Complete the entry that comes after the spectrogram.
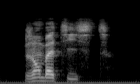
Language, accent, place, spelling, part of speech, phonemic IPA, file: French, France, Lyon, Jean-Baptiste, proper noun, /ʒɑ̃.ba.tist/, LL-Q150 (fra)-Jean-Baptiste.wav
- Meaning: 1. John the Baptist (biblical character) 2. a male given name 3. a surname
